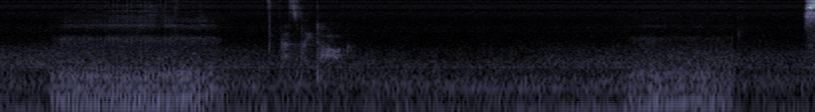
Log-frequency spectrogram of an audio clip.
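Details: Two low, rough, rumbling snores several seconds apart against quiet room noise; ordinary snoring heard in the background of a room.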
